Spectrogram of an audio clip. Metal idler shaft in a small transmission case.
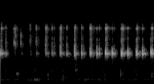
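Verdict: Loose.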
